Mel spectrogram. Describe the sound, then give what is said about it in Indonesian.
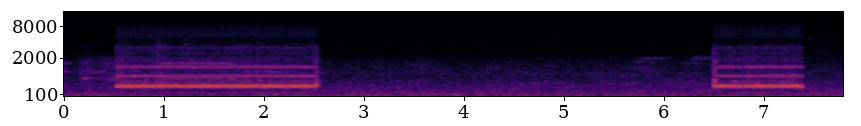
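Ringback tone of an outgoing telephone call: two loud, steady buzzing rings, the first about two seconds long and the second shorter, separated by a long gap of low background hiss. “Ibu juga mau teleponan dulu sama Bu Tresno.”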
